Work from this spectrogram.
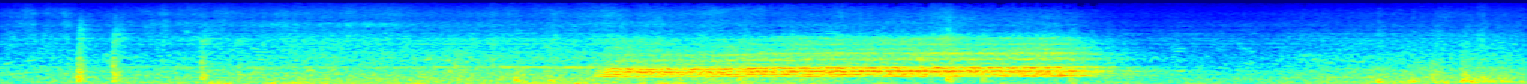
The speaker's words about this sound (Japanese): さあ懐かしい SL の音を聞きながらしばし旅を楽しみましょ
